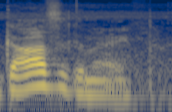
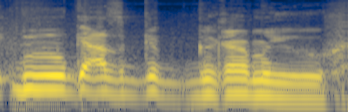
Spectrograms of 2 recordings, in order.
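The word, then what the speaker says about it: Ngazargamu: It's not how you pronounce it. I always say Ngazagamu because I have no idea. That was correct.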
